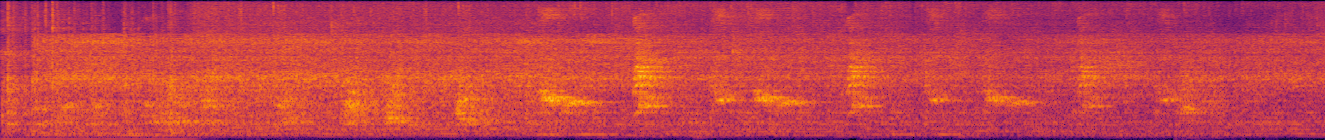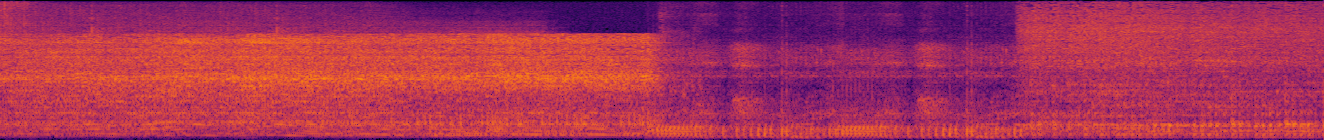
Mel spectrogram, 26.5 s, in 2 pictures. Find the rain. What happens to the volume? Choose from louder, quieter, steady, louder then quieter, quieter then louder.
quieter.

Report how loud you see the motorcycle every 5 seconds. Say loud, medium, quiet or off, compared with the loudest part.
loud, medium, medium, loud, loud, loud.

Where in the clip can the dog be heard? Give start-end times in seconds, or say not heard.
0.2-12.2.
